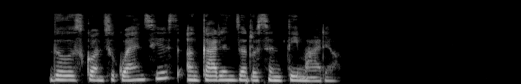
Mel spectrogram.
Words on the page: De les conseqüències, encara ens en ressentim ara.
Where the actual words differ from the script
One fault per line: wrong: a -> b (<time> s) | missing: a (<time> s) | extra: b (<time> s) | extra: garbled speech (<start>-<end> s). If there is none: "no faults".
no faults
